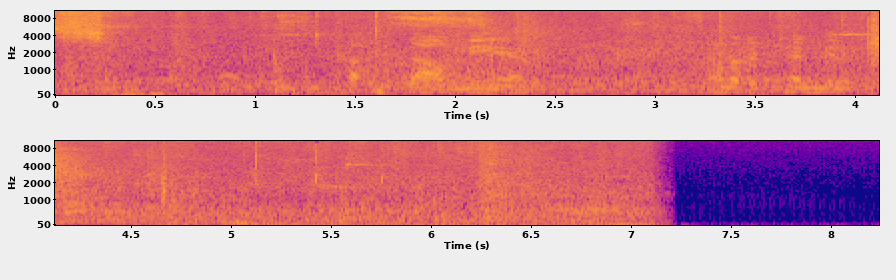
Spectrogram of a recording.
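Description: A crowd of men and women chatters in a large echoing hall.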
